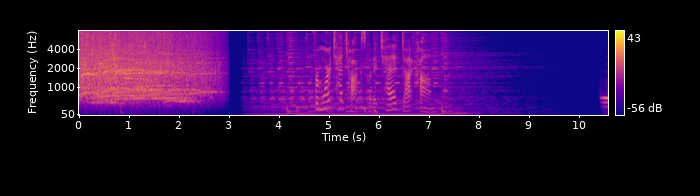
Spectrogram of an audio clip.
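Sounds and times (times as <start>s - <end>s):
audience applause: 0.0s - 3.0s
speech: 4.7s - 7.4s.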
